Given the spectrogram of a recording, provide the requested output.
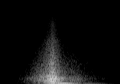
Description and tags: VS Short Whoosh 1
Short Transition Whoosh. Made in Ableton Live 10, sampler with doppler effect.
